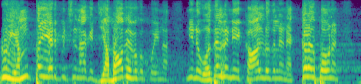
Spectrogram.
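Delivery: cling on and cry it out; desperate cry. Retold or imitated. David clinging to God in prayer.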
